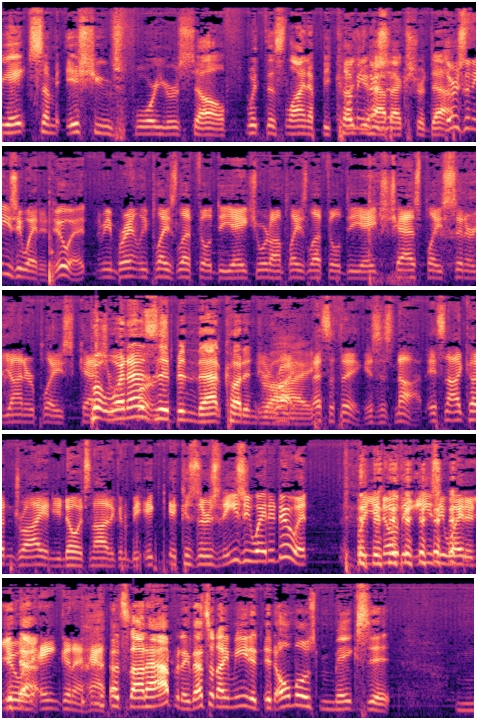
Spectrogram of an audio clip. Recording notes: LIVE from Circa Resort & Casino in Las Vegas!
